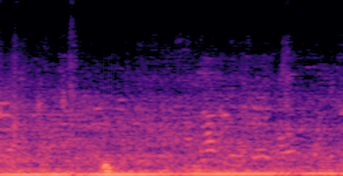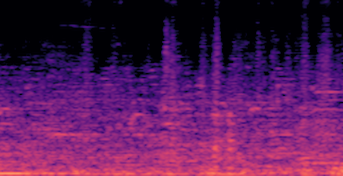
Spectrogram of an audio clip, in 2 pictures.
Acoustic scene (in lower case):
residential area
